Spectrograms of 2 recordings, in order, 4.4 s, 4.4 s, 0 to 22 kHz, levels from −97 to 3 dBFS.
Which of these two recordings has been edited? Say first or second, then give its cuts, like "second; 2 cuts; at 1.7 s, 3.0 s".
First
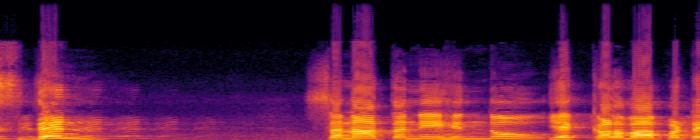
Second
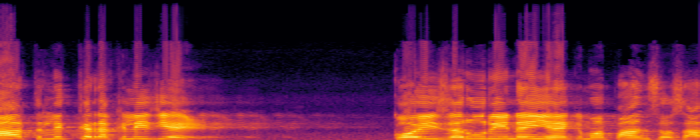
first; 1 cut; at 3.4 s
